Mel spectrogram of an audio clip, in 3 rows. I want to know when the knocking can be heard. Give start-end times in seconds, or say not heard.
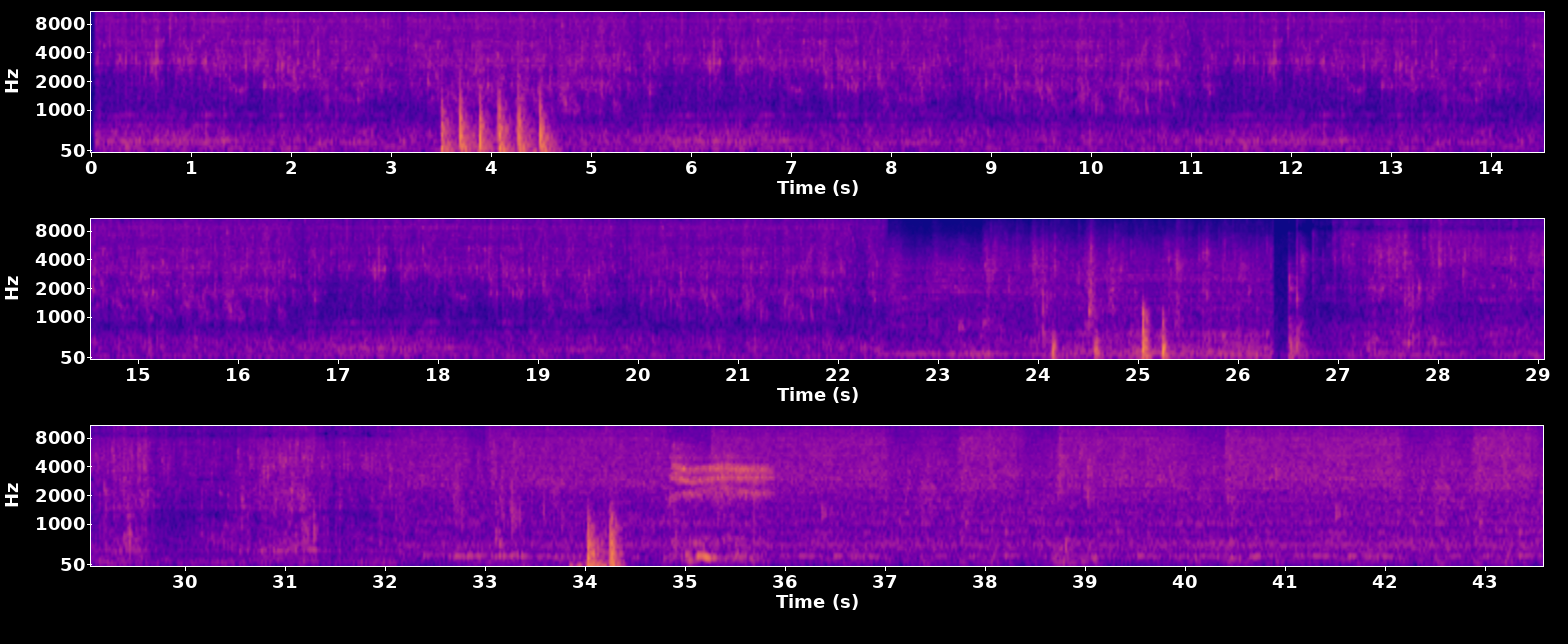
3.5-4.7, 24.1-25.4, 32.6-34.4.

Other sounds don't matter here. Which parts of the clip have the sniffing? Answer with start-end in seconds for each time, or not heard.
34.8-35.9.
